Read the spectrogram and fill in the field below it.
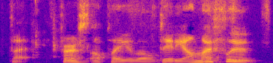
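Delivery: ordinary talk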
